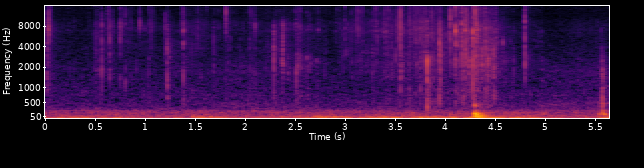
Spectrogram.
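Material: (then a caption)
Slime. Light-blue beaded sticky slime coats the fingers and is squeezed and pressed between the palms and long painted nails, giving soft wet squishing with scattered bright crackly pops over a low rumbling bed. A louder squelch stands out near the end.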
